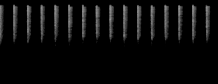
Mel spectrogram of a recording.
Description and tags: hi hat loop
hat, hi, loop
